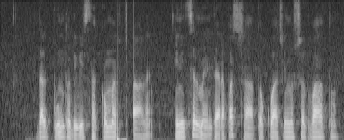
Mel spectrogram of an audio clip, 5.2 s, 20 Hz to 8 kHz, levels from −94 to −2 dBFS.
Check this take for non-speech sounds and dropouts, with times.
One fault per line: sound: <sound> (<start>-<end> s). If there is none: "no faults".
sound: dropout (1.9-2.0 s)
